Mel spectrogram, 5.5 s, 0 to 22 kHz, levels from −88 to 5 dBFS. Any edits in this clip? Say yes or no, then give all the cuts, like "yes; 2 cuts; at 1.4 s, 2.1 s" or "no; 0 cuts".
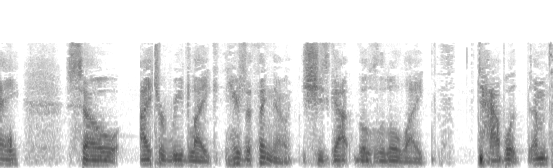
yes; 2 cuts; at 1.5 s, 4.3 s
